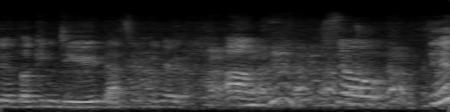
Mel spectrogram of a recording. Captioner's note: laughter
